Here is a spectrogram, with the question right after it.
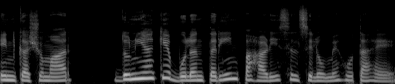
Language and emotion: Urdu, neutral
